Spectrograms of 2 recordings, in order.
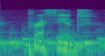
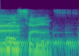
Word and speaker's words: prescient: unlike Callum, you are quite the prescient character, Dax. You saw that all happening before it happened. It's pronounced pre-science.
